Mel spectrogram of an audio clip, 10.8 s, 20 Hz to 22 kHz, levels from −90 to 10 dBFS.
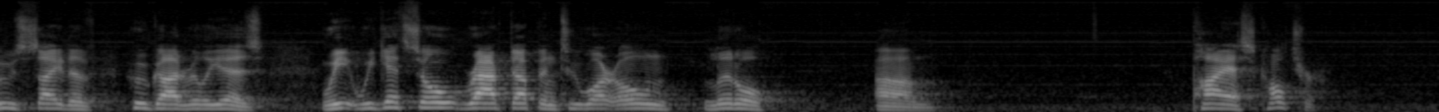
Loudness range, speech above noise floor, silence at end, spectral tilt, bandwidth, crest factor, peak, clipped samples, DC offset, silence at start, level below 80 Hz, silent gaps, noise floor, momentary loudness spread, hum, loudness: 9 LU; 30 dB; 0.95 s; -5 dB/octave; over 20 kHz; 24 dB; -14 dBFS; under 0.1%; under 0.1%; 0 s; -80 dBFS; none; -66 dBFS; 16 LU; none; -36 LUFS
